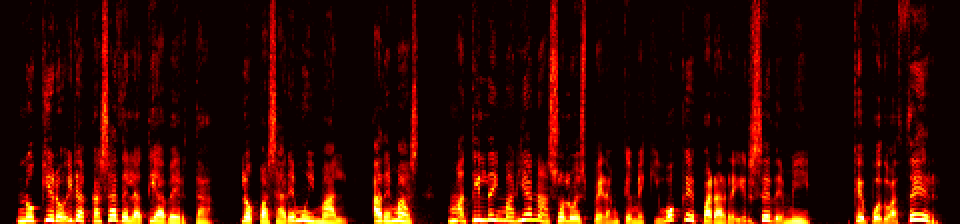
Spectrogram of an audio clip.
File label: spanish girl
